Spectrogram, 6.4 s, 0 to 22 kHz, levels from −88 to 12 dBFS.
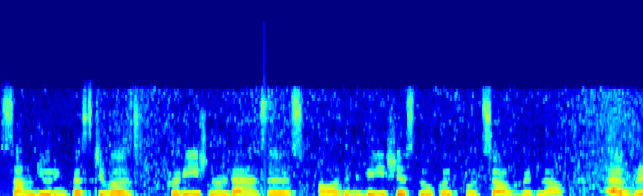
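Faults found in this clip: Overdone noise removal, whole clip. Background dropped and broken up with twinkly specks. Probable component: noise suppressor set too aggressive; it's zeroing bands near its noise estimate and taking the quiet parts of the speech with them. The top end stops around 12 kHz, which fits a super-wideband call codec like Opus at about 32 kbps. No complaints there.

Short stall from a late packet, 0.85–1.03 s and 1.37–1.41 s. Sound held too long with a faint buzzy drag, nothing lost. Probable component: jitter buffer ran dry waiting on a late packet. First stall stretched the last sound 29 ms and then clawed back about 10 ms. Second stretched 20 ms.

Short concealed packet loss at 1.31–1.35 s, 2.63–2.69 s (right before "or the") and 3.53–3.57 s (right after "or the"). Brief smear or wobble, and short consonants can drop out. Probable component: decoder loss concealment. 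It papered over about 20 ms, about 40 ms and about 20 ms of missing audio by extending the previous sound, then blended back in.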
